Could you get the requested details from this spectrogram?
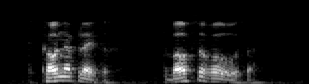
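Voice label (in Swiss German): "kanneblatter", Alsatian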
